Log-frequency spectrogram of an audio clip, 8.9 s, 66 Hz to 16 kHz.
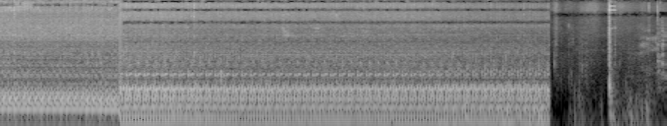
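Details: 2003 Ford F-150 single cab, replacement 4.2 V6 after a rod-knock engine swap: even engine run that settles to a lower steady note after about two seconds, then shuts off; no knocks or ticks heard, normal running.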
